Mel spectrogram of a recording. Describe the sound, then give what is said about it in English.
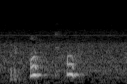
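Two quick, faint dog barks come from up the stairs of a building, one right after the other, against quiet room tone with no one speaking. “If you made the listen test, you hear up these stairs, you hear a very faint sound of a dog barking.”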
